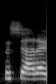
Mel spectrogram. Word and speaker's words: Thushara: the radio is like they call me Tushara with double sha. So I stress on my sha a bit so that Like that's how like Tushara.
